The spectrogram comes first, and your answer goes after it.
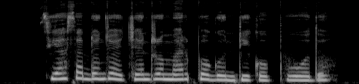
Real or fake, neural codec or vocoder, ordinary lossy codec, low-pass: fake; vocoder, 44.1 kHz, 128 mel bands every 512 samples, BigVGAN v2; none; none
